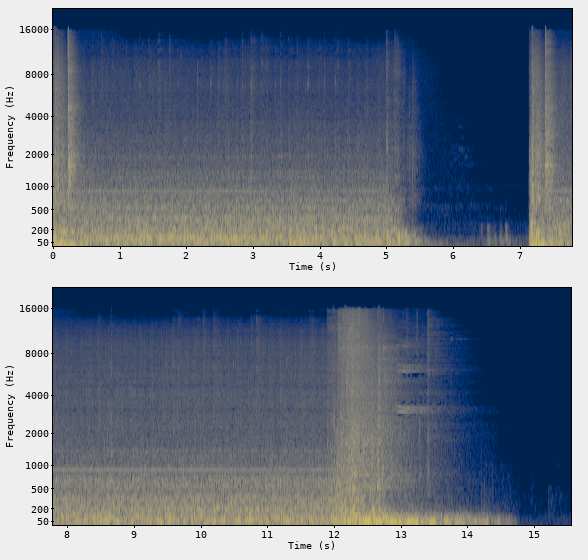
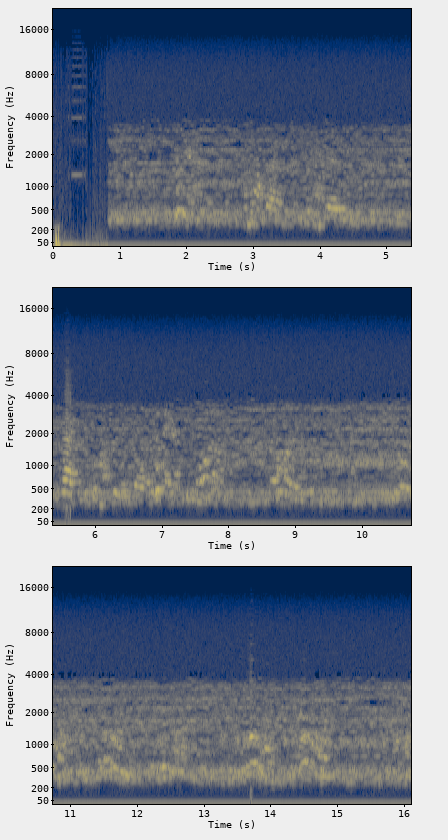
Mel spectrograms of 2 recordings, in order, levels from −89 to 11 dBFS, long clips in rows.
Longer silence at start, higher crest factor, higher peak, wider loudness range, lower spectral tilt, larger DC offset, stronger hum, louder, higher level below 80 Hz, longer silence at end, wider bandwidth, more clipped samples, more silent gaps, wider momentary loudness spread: about the same, 0 s vs 0 s; about the same, 18 dB vs 18 dB; first, -2 dBFS vs -6 dBFS; about the same, 5 LU vs 4 LU; about the same, -5 dB/octave vs -5 dB/octave; second, under 0.1% vs 0.7%; neither; first, -22 LUFS vs -25 LUFS; first, -24 dBFS vs -38 dBFS; first, 0.9 s vs 0 s; first, 16 kHz vs 14.5 kHz; neither; neither; about the same, 11 LU vs 10 LU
